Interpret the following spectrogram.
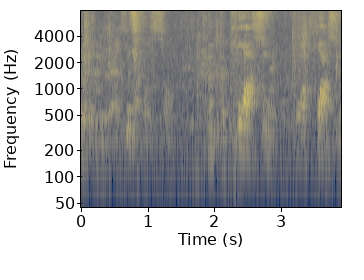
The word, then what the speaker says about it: Poisson: Poisson. Okay. You have to say it like that.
